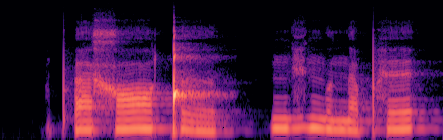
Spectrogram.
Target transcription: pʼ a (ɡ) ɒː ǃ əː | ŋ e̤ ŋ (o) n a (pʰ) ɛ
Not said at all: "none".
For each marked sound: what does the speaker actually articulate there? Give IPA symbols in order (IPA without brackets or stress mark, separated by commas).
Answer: x, o, pʰ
